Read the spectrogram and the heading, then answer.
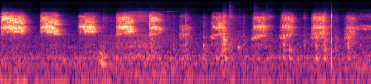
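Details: Harsh, raspy squawks from parakeets kept at a house in Itaim Paulista, São Paulo, at feeding time, about ten in a row, the early calls loud and the later ones softer with faint clicks behind.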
